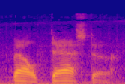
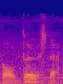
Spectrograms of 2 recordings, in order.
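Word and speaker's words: Valdosta: Valdasta, not Balda.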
